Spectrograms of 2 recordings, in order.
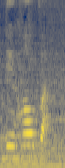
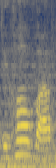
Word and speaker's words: Jehovah: Hundreds of years after the scripture were written down, the vowels for Adonai were inserted under the consonant for Yahweh, creating a pronunciation that sounded like Jehovah or Jehovah, but this is not a natural Hebrew pronunciation.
